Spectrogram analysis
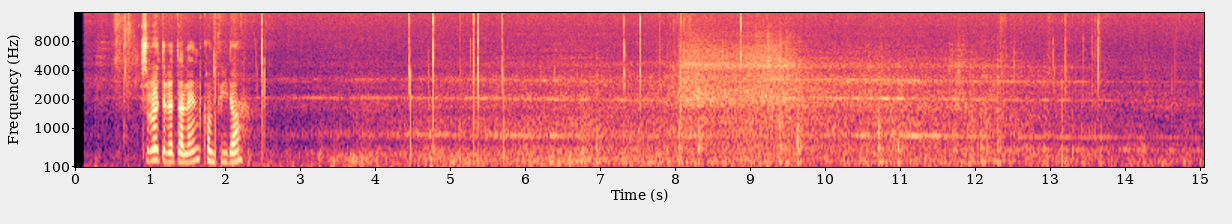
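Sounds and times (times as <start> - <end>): train wheels rumbling on rail: 1.7 - 15.0
wheels clicking over rail joints: 4.4 - 9.8, 10.7 - 15.0.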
